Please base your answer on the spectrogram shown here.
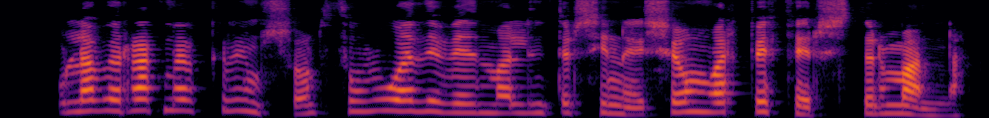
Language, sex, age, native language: Icelandic, female, 50-59, Icelandic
